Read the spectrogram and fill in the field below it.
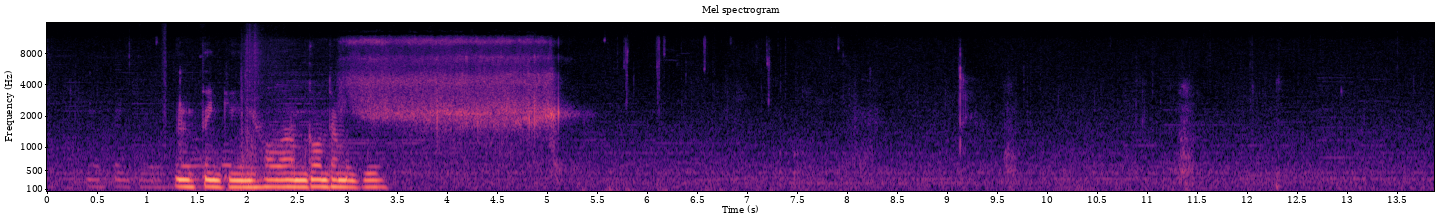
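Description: A magic spell crackles and flashes with a bright hiss.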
